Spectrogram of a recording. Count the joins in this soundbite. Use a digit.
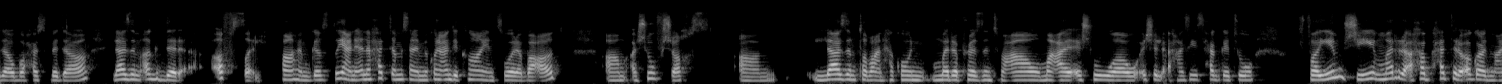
0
